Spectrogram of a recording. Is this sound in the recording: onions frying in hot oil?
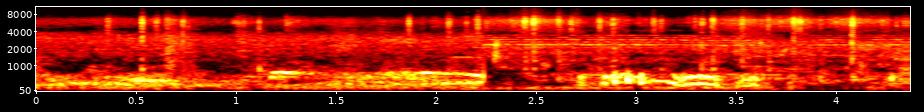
no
